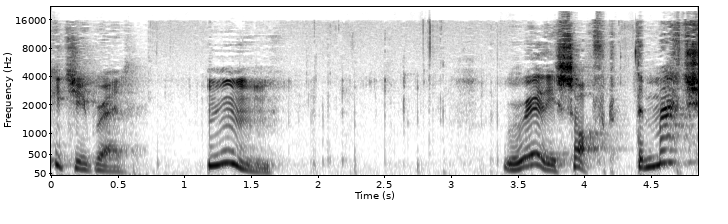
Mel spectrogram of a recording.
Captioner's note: chewing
